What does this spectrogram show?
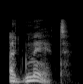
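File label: "admit", British English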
